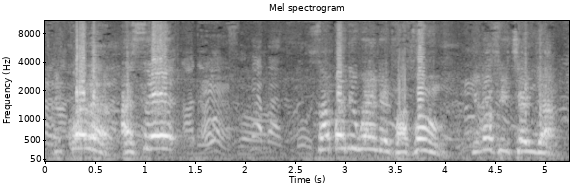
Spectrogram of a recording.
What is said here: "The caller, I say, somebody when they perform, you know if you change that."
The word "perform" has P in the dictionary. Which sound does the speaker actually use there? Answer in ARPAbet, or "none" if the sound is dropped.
F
